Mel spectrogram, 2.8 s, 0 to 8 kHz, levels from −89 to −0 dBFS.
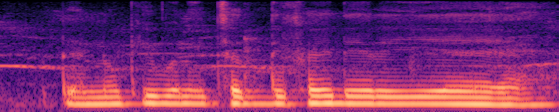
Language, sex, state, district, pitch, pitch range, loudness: Hindi, male, Rajasthan, Bikaner, 145 Hz, 140-150 Hz, -15 LUFS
